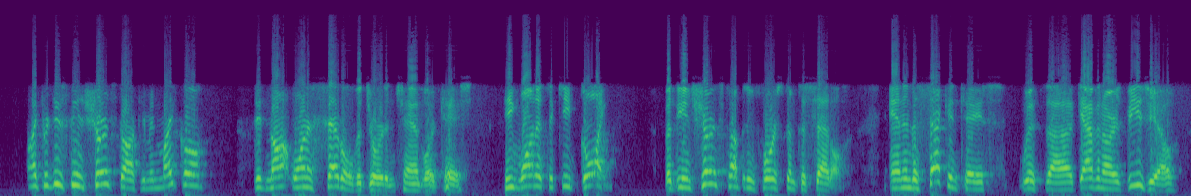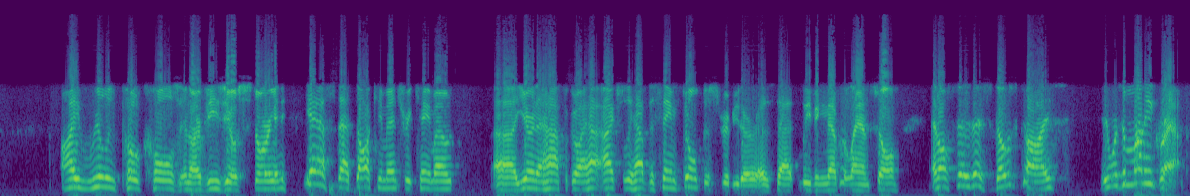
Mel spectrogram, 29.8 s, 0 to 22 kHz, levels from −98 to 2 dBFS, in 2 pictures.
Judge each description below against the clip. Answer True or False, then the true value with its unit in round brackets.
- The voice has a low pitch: False (170 Hz)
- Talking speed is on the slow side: False (165 wpm)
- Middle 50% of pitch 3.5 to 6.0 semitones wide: True (5.0 semitones)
